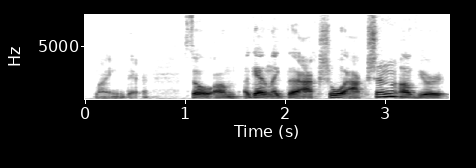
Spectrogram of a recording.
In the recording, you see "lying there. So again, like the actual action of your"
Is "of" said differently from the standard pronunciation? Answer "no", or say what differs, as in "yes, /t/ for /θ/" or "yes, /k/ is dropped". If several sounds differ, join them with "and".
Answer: no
